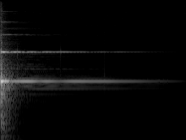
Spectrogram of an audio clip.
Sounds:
Music, Musical instrument, Piano, Keyboard (musical)

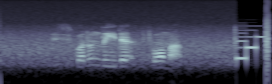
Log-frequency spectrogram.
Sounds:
Speech, Human voice, man speaking

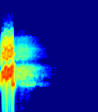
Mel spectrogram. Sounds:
Animal

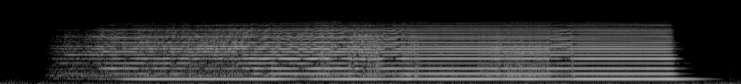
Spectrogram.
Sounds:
Musical instrument, Bowed string instrument, Music

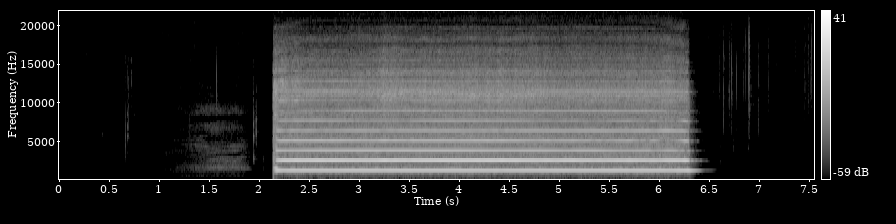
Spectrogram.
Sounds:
Music, Musical instrument, woodwind instrument

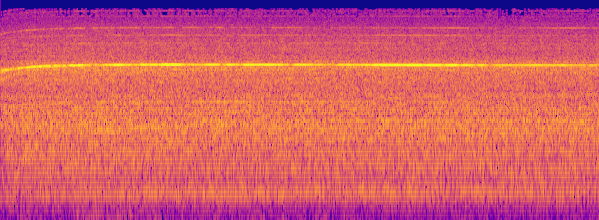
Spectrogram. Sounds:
Sawing, Tools

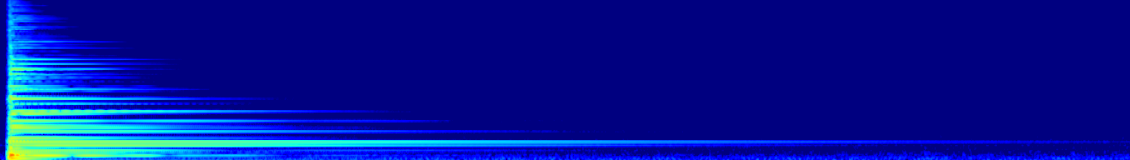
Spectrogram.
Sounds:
Plucked string instrument, Music, Guitar, Musical instrument, Strum

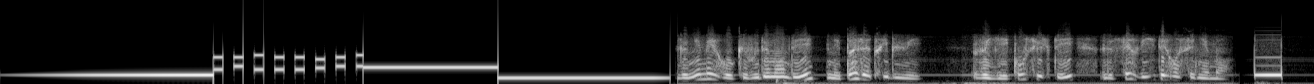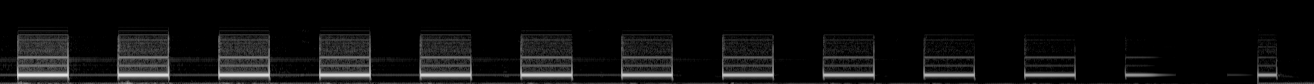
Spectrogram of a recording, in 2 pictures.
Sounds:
Telephone, Alarm

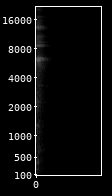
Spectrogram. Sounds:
Music, Percussion, Tambourine, Musical instrument

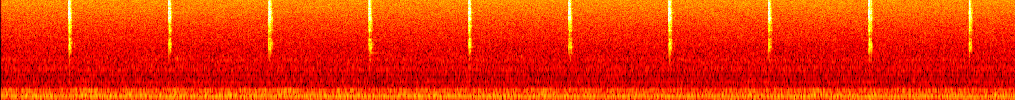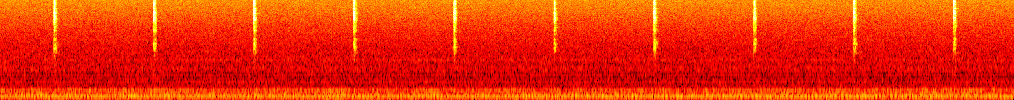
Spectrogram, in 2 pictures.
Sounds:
Mechanisms, Clock

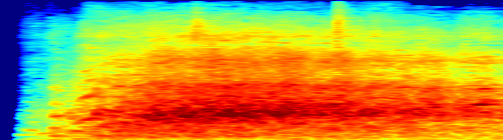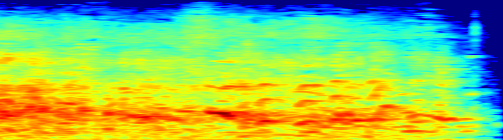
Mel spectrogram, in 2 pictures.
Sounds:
Human voice, Human group actions, Laughter, Crowd

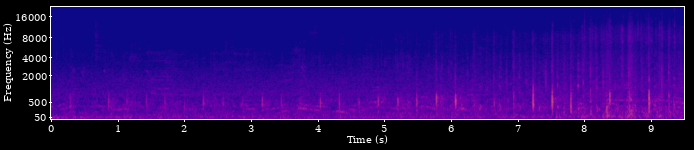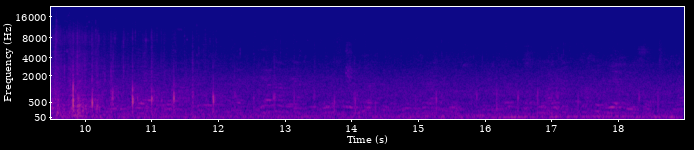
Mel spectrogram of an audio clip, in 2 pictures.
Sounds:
Animal, livestock

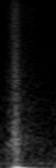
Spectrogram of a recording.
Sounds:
swoosh

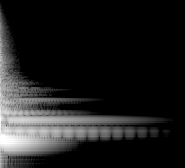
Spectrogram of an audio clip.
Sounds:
Drum, Music, Snare drum, Percussion, Musical instrument

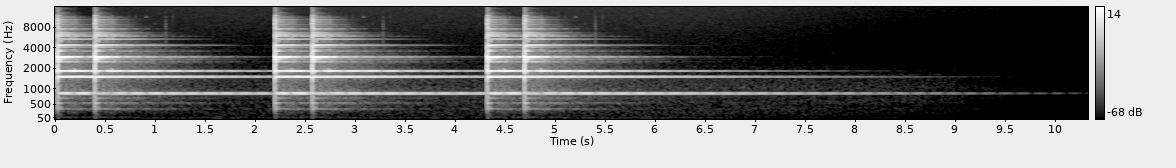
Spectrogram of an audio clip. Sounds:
Water vehicle, Vehicle

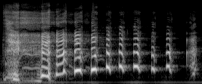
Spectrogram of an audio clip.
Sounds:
Laughter, Human voice

